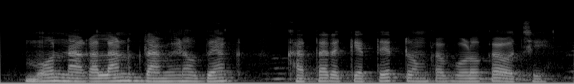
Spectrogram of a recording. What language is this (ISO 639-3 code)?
ori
